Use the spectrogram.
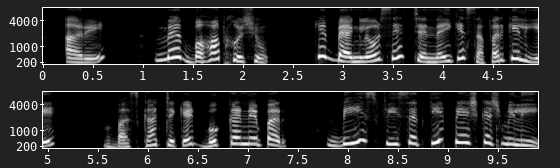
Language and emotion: Urdu, happy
